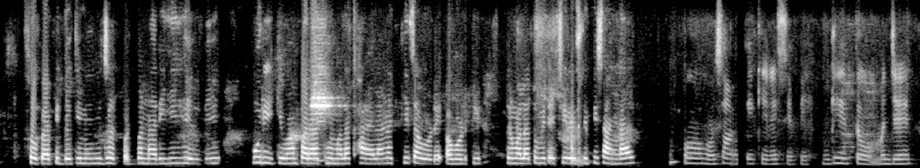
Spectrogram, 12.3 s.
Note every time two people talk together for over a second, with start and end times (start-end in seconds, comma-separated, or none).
none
